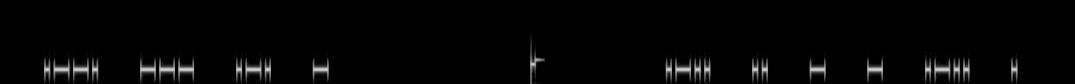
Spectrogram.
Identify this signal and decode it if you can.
Morse code, heard as a keyed tone, about 25 wpm, spaced as for 14 wpm, 700 Hz. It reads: PORT LITTLE
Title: 3x Character Spacing - Top 500 Words - 25wpm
